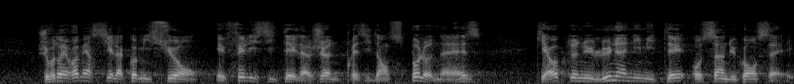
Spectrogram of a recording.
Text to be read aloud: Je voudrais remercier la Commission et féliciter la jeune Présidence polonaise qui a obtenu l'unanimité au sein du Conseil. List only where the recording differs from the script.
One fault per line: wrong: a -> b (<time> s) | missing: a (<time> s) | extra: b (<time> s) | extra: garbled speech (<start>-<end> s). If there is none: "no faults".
no faults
